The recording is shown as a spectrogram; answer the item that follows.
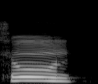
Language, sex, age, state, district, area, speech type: Santali, male, 18-30, West Bengal, Bankura, rural, read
